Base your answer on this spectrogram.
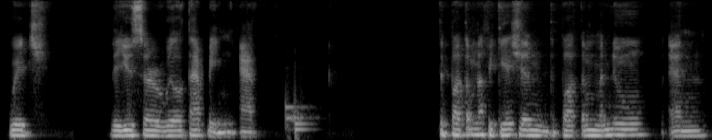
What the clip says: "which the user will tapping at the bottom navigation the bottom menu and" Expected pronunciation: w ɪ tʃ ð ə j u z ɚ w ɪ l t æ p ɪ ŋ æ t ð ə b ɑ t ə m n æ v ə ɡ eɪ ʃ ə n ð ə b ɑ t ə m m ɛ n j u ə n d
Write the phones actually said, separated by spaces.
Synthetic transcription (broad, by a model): w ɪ tʃ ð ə j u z ɚ w ɪ l t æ p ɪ ŋ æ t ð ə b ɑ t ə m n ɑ f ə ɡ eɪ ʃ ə n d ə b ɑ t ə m m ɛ n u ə n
